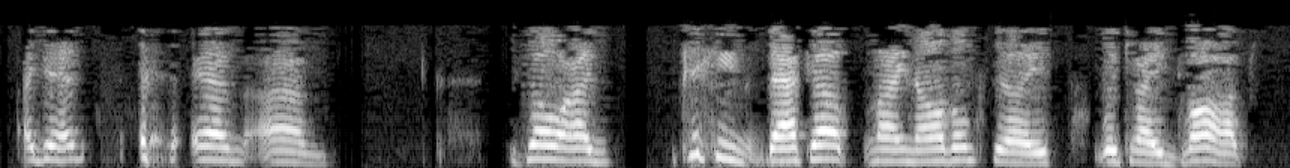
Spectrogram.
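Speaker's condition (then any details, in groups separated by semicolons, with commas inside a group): Cerebral palsy, mixed, moderate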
